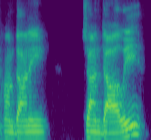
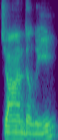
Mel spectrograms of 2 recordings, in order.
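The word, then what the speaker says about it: Hamdani Jandali: of you this is the 2019 uh chromosome hamdani john dolly uh we've also heard it pronounced john dele but we like to like the sound of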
